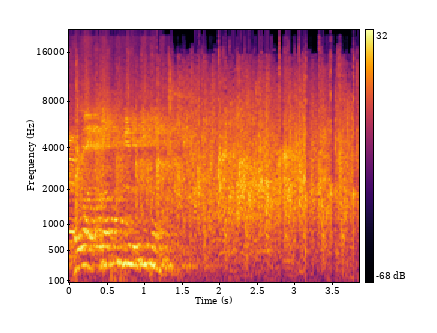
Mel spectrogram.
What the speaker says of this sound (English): All right, clap your hands again.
